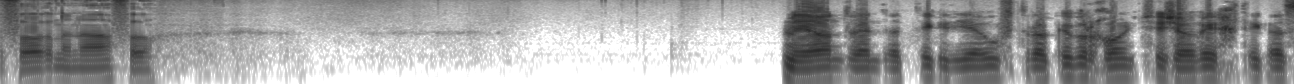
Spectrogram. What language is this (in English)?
German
